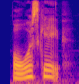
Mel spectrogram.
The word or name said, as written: overskab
